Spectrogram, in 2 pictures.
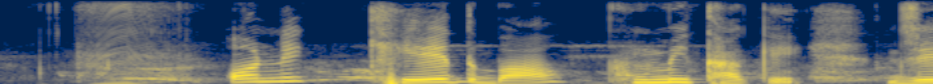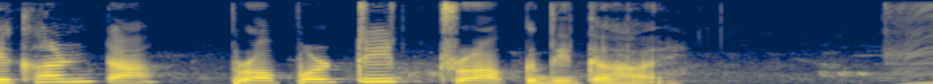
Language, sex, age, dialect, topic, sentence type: Bengali, male, 31-35, Northern/Varendri, banking, statement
